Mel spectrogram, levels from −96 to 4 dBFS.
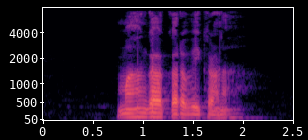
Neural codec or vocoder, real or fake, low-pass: none; real; 7.2 kHz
